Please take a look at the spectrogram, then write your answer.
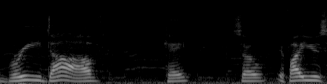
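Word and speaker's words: Bridav: Because I know that B-R-I-D-A-V calls himself Bree Dav, okay.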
